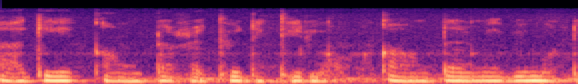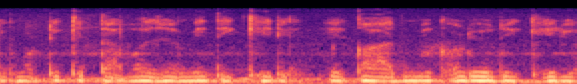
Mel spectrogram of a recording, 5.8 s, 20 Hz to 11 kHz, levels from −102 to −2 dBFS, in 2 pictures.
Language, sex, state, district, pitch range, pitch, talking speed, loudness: Rajasthani, female, Rajasthan, Churu, 160-165 Hz, 160 Hz, 175 wpm, -15 LUFS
